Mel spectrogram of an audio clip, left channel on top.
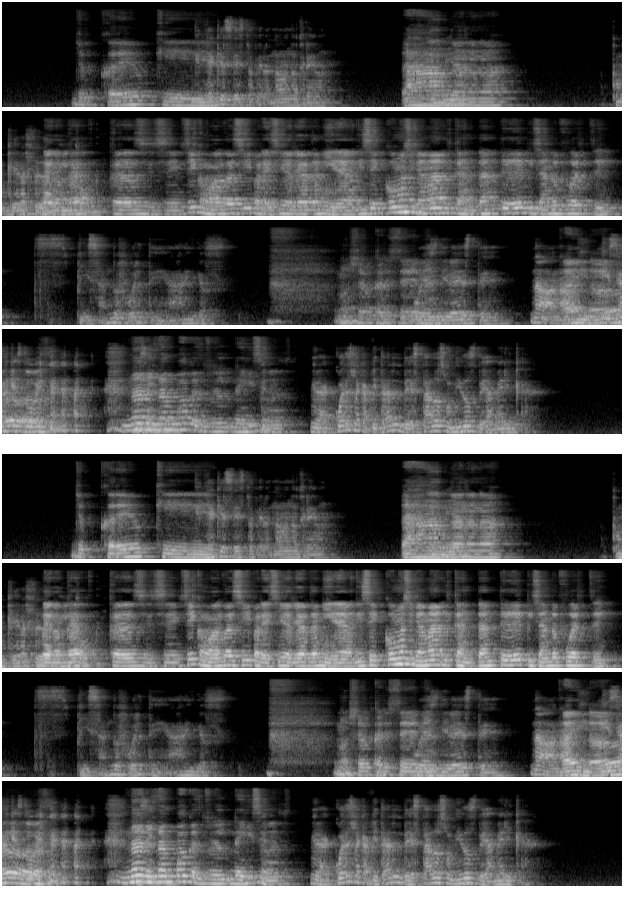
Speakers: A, on the right; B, in the centre.
A: yo creo que...
B: Diría que es esta, pero no, no creo.
A: Ay,
B: Ah,
A: no,
B: mira,
A: no, no.
B: con que era flamenco.
A: Bueno, ca-
B: ¿no?
A: casi, sí, sí, como algo así parecido, yo la verdad ni idea. Dice, ¿cómo se llama el cantante de Pisando Fuerte?
B: Tss, Pisando fuerte. Ay, Dios.
A: <sighs> No sé, buscar este
B: Pues
A: men.
B: diré este. No, no,
A: Ay,
B: ni,
A: no.
B: ni cerca estuve.
A: <laughs>
B: <laughs>
A: No,
B: Ni cerca.
A: ni tampoco, es re- lejísimos.
B: Mi- Mira, ¿cuál es la capital
A: Ah,
B: de Estados Unidos de América?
